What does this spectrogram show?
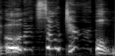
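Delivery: high, loud mock dismay; exaggerated outcry at something supposedly terrible; mock progressive. Imitating a progressive reacting to the Haggadah, mock-appalled. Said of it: "which the progressive might say".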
